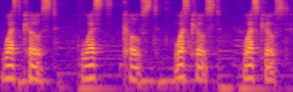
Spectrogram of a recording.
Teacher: nói nhanh trong cái tốc độ nói bình thường hàng ngày này thì cái âm t ở trong west ấy, thì là thường thì nó sẽ bỏ đi.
